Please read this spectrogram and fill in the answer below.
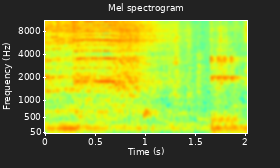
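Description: Guitar music playing from a television, with a short bright high tone near the end.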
